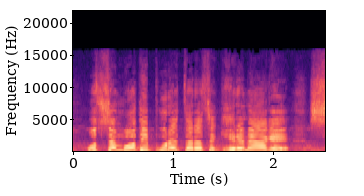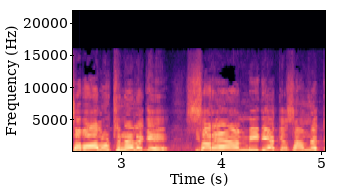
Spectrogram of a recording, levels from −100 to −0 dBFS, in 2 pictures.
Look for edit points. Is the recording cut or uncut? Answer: cut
